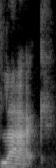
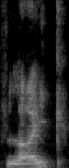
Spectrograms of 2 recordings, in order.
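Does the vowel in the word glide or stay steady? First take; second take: steady; glide. First: The vowel stays on one steady quality. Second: The vowel glides from one quality to another. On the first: "They produce a monophthong" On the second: "what's called a diphthong"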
